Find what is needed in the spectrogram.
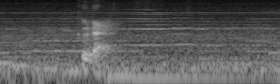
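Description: A pause in a man's talk, broken by one short vocal sound from him a little under a second in, over a low steady room hum.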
